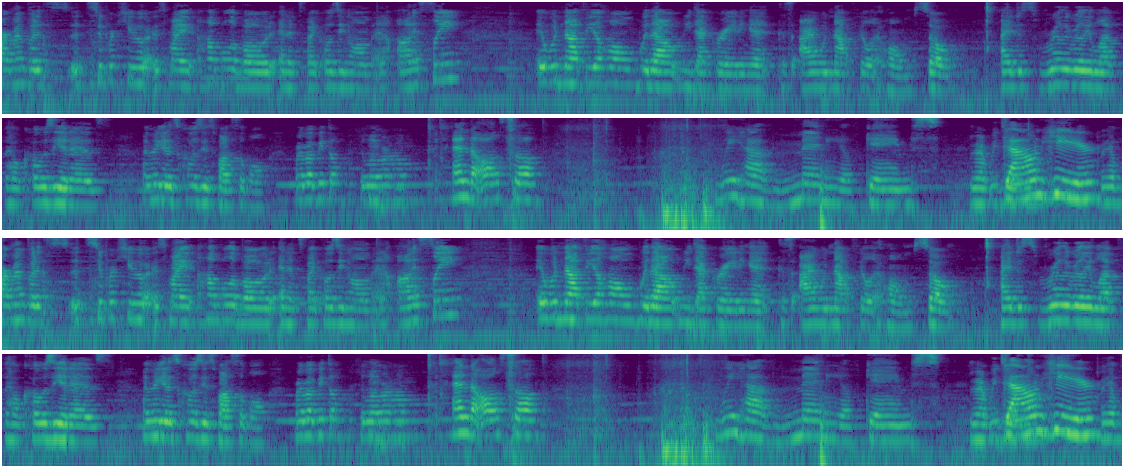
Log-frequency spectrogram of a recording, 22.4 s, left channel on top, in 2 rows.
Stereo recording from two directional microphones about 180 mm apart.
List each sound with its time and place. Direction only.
0.0 s a woman's voice: 10° right (ahead or behind)
15.7 s a woman's voice: 25° left (ahead or behind)
18.4 s a woman's voice: 45° left (ahead or behind)
20.9 s speech: 10° right (ahead or behind)
21.2 s a woman's voice: 25° left (ahead or behind)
